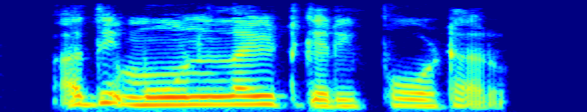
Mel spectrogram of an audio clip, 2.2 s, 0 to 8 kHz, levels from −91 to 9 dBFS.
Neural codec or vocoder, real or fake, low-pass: none; real; 7.2 kHz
